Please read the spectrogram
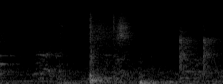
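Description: Faint voices with sharp knocks: a loud one about a second in, a dull thump shortly after, and another knock near the end.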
